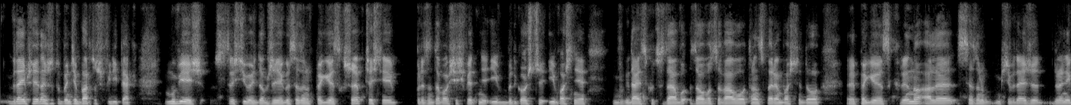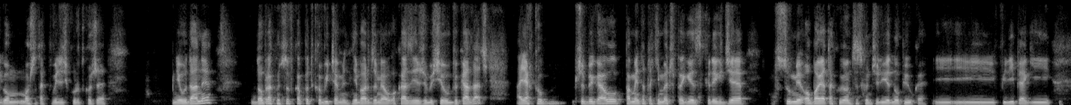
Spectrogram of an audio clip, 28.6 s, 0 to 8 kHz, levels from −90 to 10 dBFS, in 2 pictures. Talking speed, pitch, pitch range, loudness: 170 wpm, 130 Hz, 120-135 Hz, -22 LUFS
